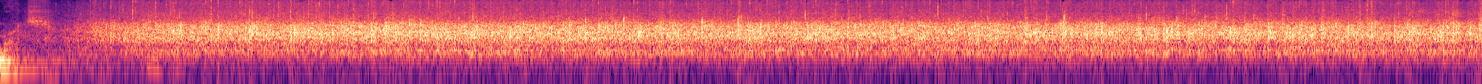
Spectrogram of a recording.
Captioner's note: applause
